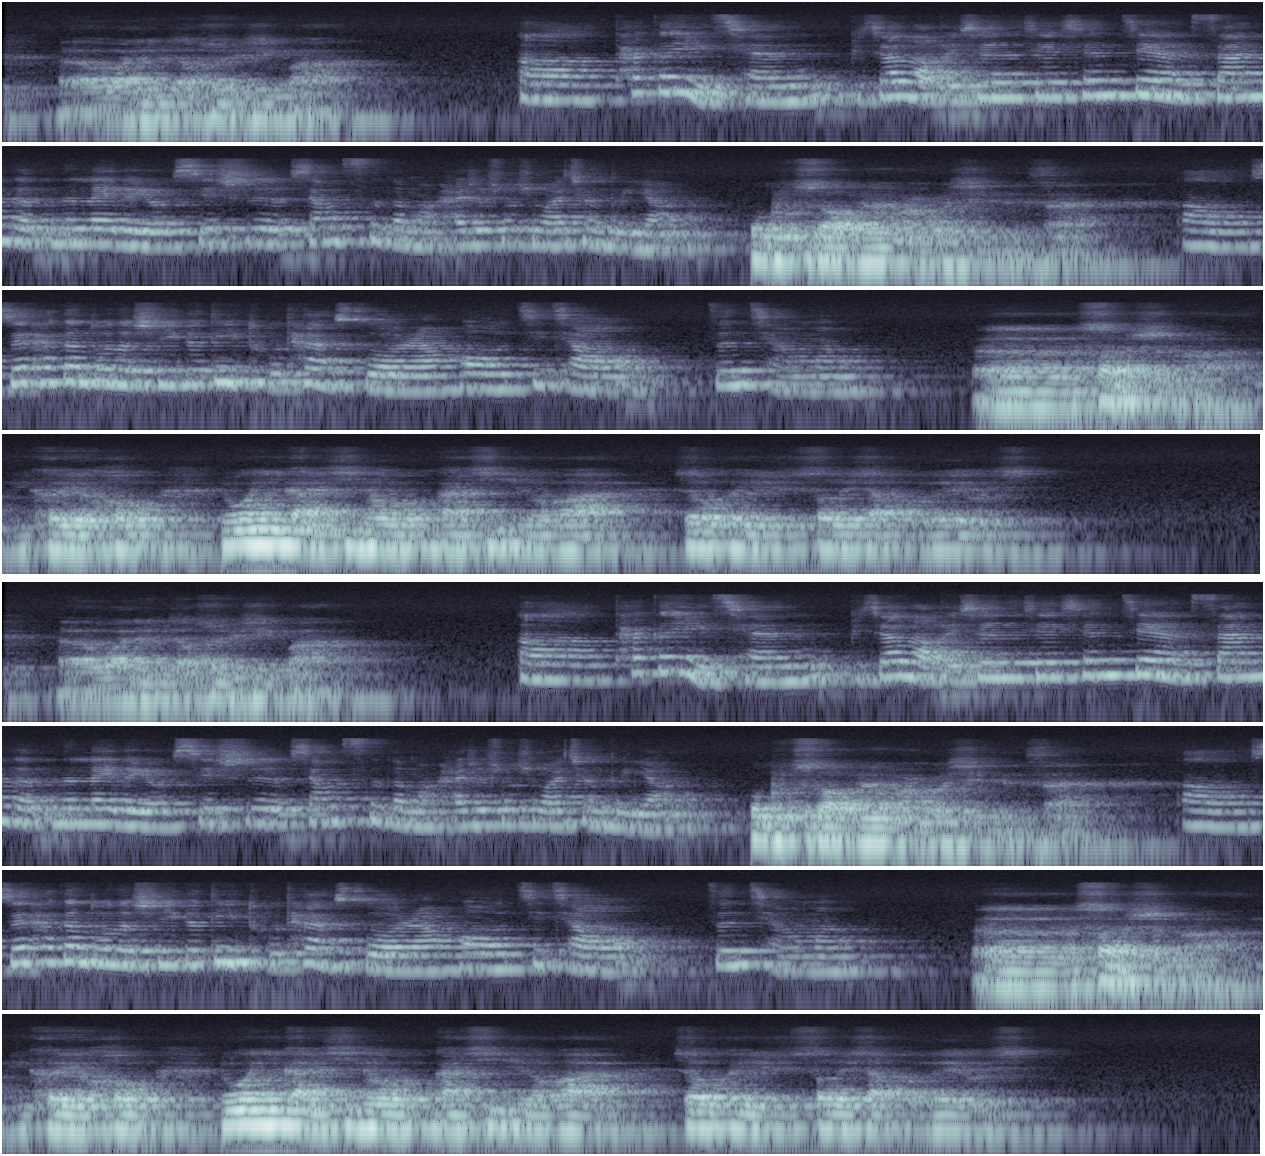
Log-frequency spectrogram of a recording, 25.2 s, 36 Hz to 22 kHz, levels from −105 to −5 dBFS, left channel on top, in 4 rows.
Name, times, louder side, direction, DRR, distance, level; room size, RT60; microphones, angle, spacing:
voice 1, 0.0-1.7 10.0-12.0 17.5-22.0 22.3-24.0, right 1 dB, 50° right, -4 dB, 3.8 m, -30 dB
voice 2, 2.6-9.8 12.2-15.8 16.2-16.9, equal, 10° right, -1 dB, 2.7 m, -36 dB
14.5 x 6.7 x 6.1 m, 0.96 s
head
